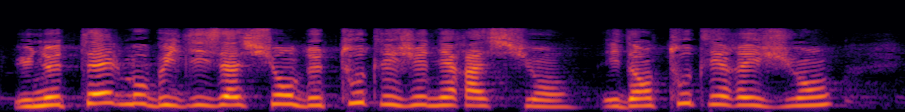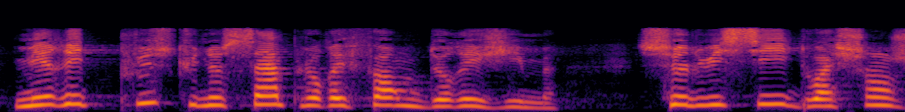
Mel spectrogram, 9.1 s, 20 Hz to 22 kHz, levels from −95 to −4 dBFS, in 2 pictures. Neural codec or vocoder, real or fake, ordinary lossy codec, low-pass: none; real; none; none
